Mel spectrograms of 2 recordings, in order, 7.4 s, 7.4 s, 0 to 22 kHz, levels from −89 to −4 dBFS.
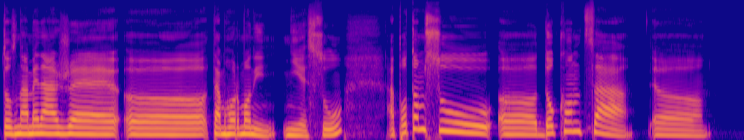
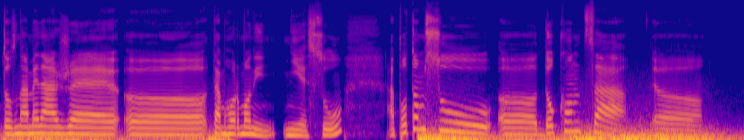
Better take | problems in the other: first | wind noise on the microphone; occasional gusts; until 2.5 s and from 4 s on; 15 dB below the speech

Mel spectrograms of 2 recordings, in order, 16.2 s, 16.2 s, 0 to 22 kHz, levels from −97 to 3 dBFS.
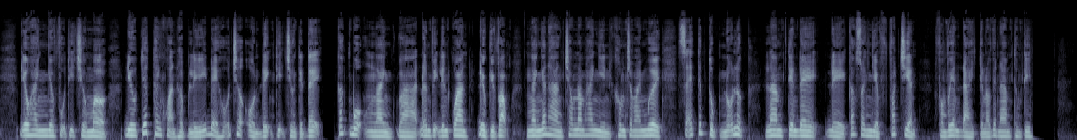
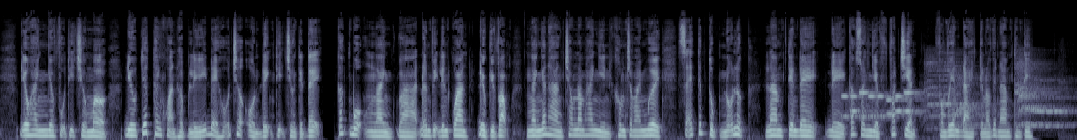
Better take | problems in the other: first | phone ringing; noticeable; from 13 s on; peak 5 dB below the speech

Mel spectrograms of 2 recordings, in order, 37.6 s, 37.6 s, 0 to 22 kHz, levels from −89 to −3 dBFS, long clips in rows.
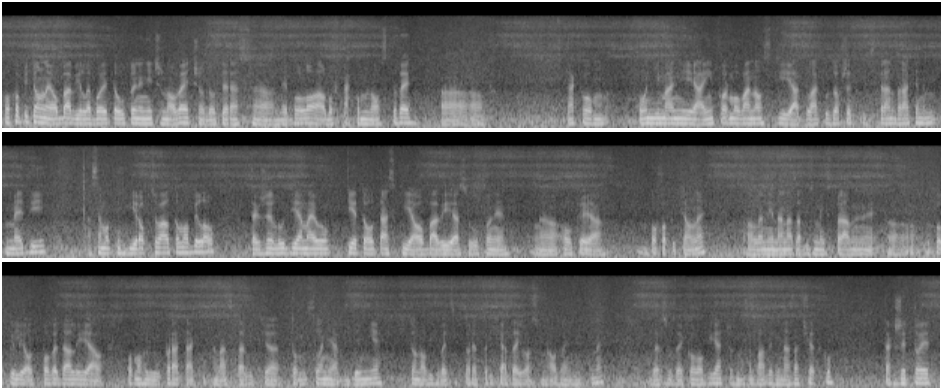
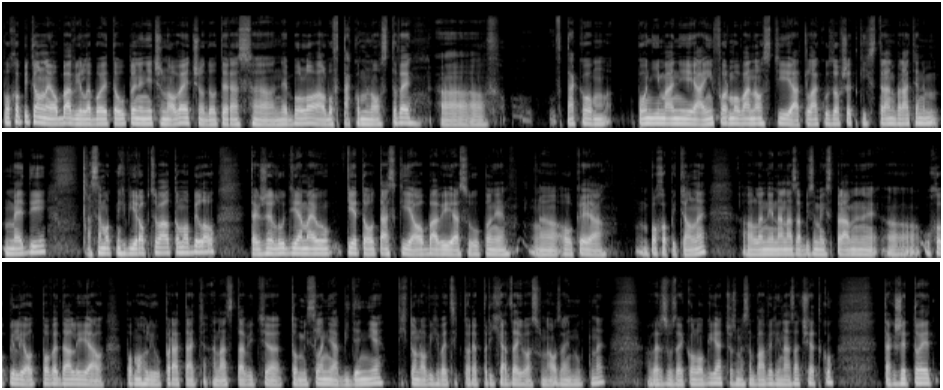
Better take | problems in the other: second | hiss; loud; throughout; 8 dB below the speech

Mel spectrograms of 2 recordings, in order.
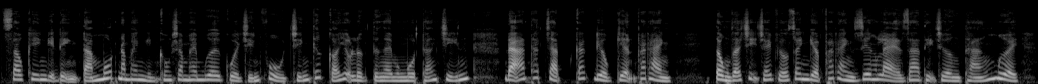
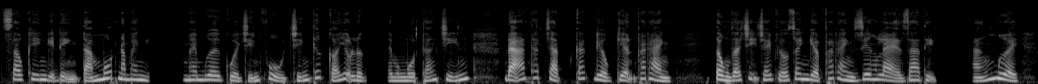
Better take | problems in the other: first | audio cutting out; at 1.5 s, at 3.5 s and at 9.5 s

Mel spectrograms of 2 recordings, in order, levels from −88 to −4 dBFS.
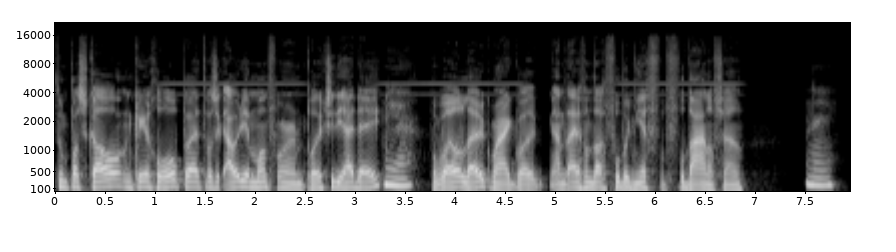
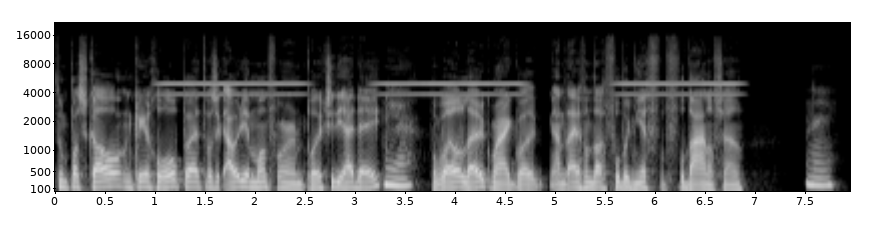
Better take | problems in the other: first | high-pitched whine; loud; from 1 to 2.5 s, from 3 to 4.5 s and from 5.5 to 7 s; 5 kHz, 10 dB below the speech; faint in the first

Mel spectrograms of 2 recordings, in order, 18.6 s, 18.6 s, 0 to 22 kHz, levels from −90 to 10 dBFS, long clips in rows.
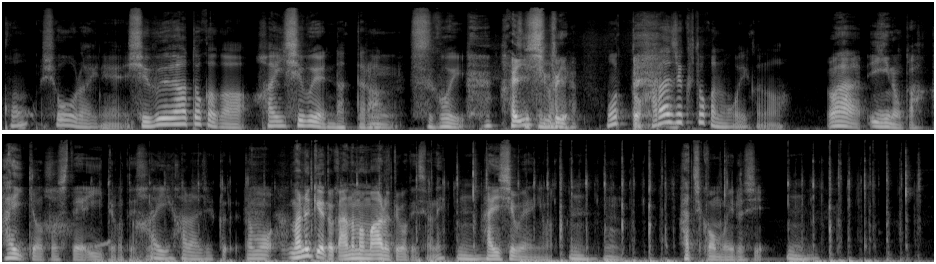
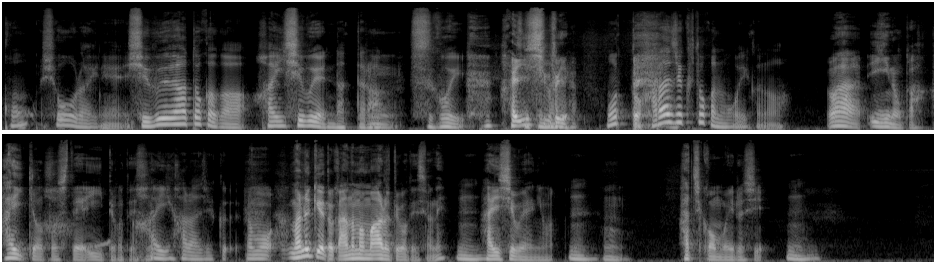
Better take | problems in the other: second | keyboard typing; faint; from 10 s on; peak 10 dB below the speech

